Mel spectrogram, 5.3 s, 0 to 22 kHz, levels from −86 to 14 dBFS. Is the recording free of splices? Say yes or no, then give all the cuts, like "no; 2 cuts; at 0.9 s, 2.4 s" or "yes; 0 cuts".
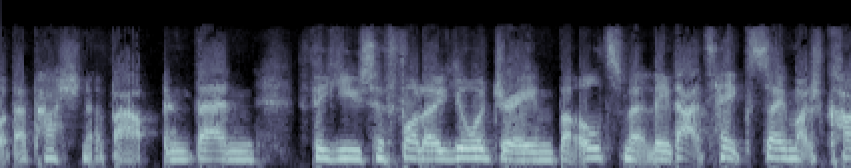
no; 2 cuts; at 1.0 s, 4.2 s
